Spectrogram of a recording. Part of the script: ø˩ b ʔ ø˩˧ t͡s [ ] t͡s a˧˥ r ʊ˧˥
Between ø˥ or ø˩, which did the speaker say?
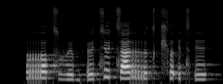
ø˥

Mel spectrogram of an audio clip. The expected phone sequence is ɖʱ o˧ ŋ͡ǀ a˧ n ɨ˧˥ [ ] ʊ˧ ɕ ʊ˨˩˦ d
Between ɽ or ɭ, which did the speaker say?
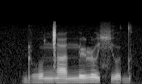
ɭ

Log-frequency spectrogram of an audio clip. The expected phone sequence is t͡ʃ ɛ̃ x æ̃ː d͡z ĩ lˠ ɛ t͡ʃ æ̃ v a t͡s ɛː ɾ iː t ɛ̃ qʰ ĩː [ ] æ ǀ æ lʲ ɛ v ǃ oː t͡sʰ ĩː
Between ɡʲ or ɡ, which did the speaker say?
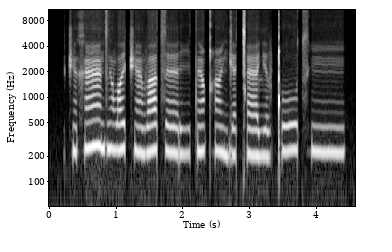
ɡʲ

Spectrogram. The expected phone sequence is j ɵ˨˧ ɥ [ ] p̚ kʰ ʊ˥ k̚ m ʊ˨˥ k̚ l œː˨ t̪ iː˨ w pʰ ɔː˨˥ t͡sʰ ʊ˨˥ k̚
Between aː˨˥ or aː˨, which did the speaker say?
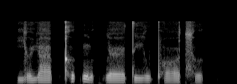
aː˨˥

